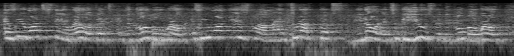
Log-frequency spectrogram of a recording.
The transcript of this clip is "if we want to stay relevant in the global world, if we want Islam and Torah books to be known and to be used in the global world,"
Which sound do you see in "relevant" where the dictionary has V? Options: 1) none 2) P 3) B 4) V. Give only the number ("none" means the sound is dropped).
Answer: 4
